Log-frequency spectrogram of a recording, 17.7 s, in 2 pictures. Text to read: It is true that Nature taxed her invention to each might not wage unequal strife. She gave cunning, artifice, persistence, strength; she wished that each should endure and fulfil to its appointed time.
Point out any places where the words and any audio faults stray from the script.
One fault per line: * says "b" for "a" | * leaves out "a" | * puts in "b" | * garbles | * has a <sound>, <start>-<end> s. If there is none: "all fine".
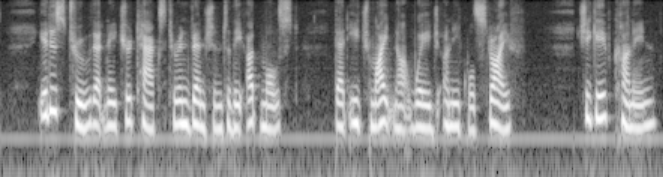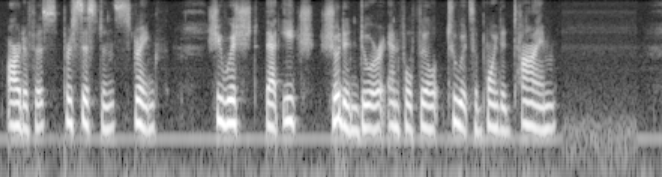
* puts in "the utmost that"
